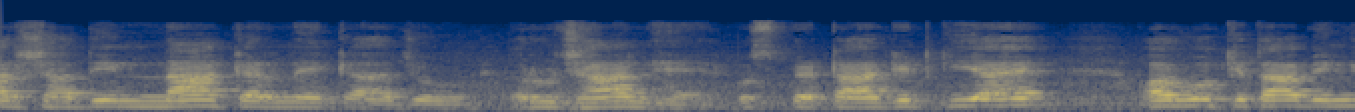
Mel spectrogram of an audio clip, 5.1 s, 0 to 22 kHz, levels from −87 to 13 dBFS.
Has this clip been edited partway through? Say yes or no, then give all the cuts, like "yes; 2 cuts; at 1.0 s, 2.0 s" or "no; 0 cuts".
yes; 2 cuts; at 1.8 s, 2.8 s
